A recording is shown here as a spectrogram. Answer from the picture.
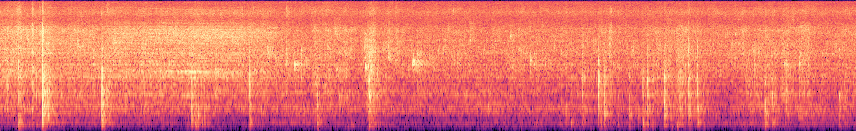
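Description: Eggplant slices shallow-frying in oil in a pan: a faint, steady sizzle with scattered crackles and pops. A couple of sharper clicks come in the first second or so.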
